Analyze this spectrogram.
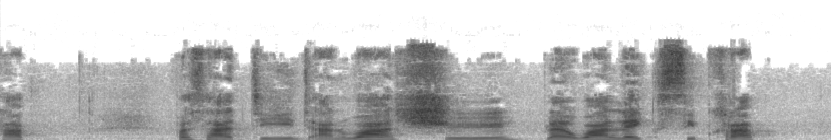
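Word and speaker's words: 十: นะ ครับ เลข 10 ภาษา จีน อ่าน ว่า ฉือ เริ่ม จาก ทาง ซ้าย ไป ทาง ขวา นะ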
